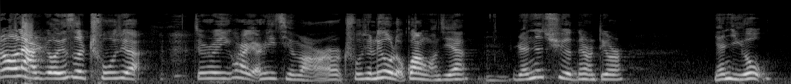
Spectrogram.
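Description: Her voice is high for a woman, and she talks at a fairly quick pace with ordinary pitch variation and long, frequent pauses. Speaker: podcast guest. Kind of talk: casual chat.

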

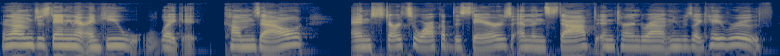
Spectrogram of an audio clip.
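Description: On a very clean recording with a silent background, a woman with an American accent has an unremarkable speaking voice, medium pitch, fairly even intonation and a fairly quick pace. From Minnesota, US. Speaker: stand-up comedian. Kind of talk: casual chat. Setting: studio.

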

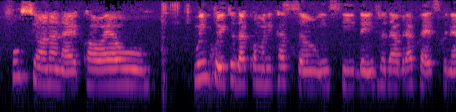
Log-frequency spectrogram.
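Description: A woman speaks over noticeable background noise. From sertão of Pernambuco, Brazil. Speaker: psychologist. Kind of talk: casual chat.

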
